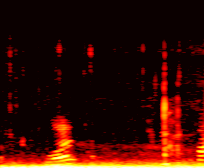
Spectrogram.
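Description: Low steady rumble with a faint, distant child's voice calling out once, briefly, about half a second in.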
